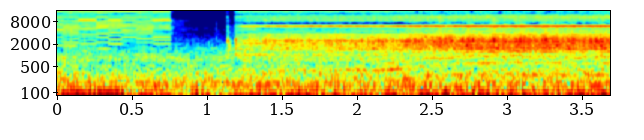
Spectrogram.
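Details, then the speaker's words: Axial 3-gear metal-gear RC transmission after installing a Vanquish slipper eliminator: steady high-pitched gear whine, still a little loud but free of the earlier bad ticking; drivetrain sounds healthy. "it sure did transmission still a little bit loud but that's what you get for having Metal Gear transmission but it don't have that bad ticking sound anymore"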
